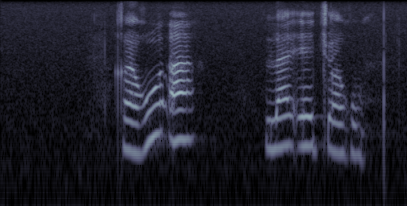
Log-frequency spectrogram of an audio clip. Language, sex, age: Northern Sotho, female, 23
